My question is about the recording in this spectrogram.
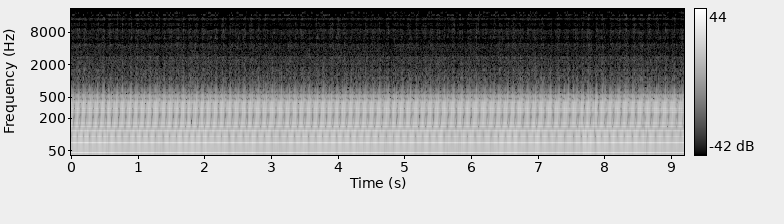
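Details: Salvage-rebuilt Kawasaki Ninja ZX6R idling while warming up so coolant circulates, about 63°C and heading toward 98°C fan-on. Steady, even idle with a smooth low burble and no knocks, misses or rattles; the engine sounds healthy.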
